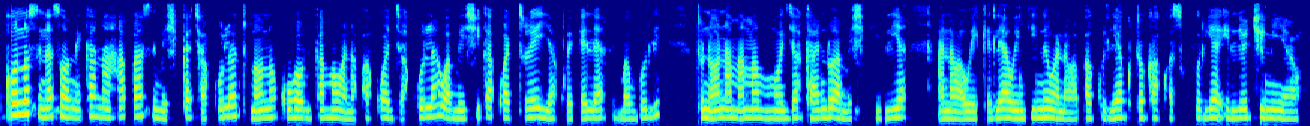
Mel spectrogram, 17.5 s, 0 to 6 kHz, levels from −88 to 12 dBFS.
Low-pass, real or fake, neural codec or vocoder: 5.4 kHz; real; none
